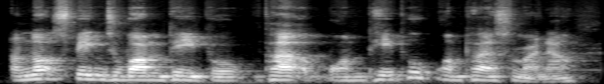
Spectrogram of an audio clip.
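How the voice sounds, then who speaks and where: A man's voice: mid-range voice, fast, a bit bright. Chatty British man livestreaming. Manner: rambling, chatty, many fillers and restarts. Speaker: livestreamer and business content creator. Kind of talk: casual livestream chat.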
